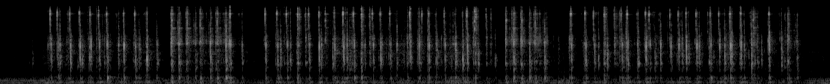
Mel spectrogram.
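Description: Fingertips type steadily on a retro typewriter-style mechanical keyboard with round plastic keycaps. Dense, bright, sharp clicks run throughout the clip, broken by a few brief pauses.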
